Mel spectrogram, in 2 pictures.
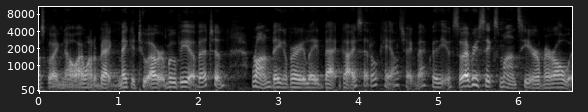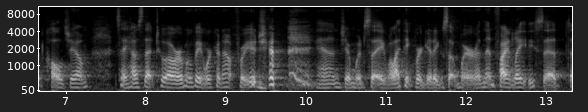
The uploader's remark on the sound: in conversation at the National Museum of Scotland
